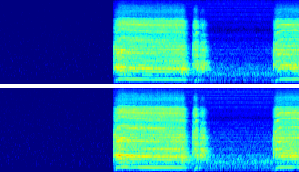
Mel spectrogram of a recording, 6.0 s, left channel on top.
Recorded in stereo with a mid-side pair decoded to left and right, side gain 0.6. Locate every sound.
2.3 s a camera shutter: 35° right, 2.5 m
